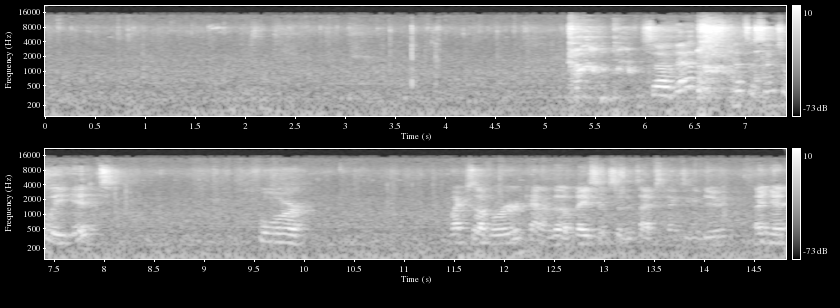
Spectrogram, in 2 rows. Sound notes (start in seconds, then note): 3.8 cough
